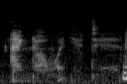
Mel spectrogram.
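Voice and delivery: mock-menacing whisper, no voice at all; whispered accusation. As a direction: whisper it like you've caught them out. Creepy whispered accusation in a retelling.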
